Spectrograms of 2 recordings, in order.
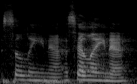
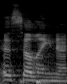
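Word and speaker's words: Celaena: Different stories that the main female character, Selena. Yes. Did I say it right? Yes. Selena. Yes. Selena, yeah. We have very different ways of pronouncing these names.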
